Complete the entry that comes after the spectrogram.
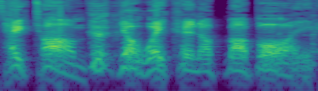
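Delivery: a hint of a folksy stump speech; Bernie Sanders voice. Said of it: "my Bernie Sanders is".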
